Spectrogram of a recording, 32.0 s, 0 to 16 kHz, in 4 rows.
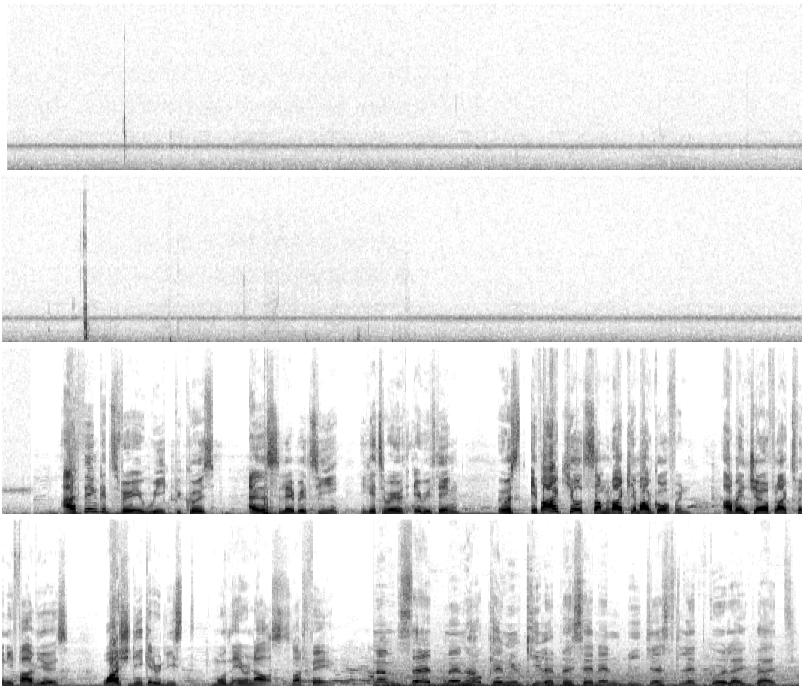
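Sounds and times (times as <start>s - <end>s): background hiss: 0.1s - 16.3s.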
